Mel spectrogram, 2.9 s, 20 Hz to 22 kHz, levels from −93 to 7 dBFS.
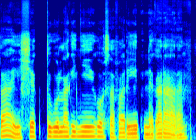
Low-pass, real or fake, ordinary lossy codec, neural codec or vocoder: none; fake; none; vocoder, 44.1 kHz, 128 mel bands, Pupu-Vocoder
